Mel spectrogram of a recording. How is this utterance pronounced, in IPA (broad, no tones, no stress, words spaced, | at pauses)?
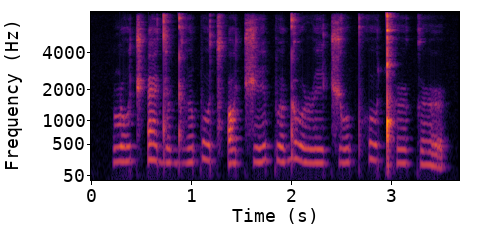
ɭot͡ʃʼædɵ ɖʱəpot͡sʼɒ t͡ʃe pɵɖoɹe t͡ʃopʰoǃʰə˞ kə˞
